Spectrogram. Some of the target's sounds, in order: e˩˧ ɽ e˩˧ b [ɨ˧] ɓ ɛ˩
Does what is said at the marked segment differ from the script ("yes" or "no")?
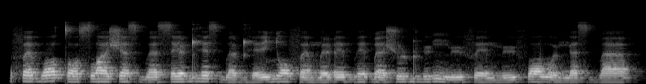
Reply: yes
